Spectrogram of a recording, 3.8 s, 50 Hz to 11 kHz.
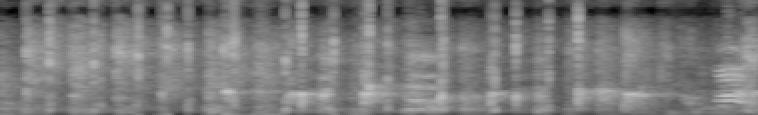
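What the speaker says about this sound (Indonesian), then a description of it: "Tepuk tangan buat kelompok 2." A sixth-grade classroom claps for the second discussion group, a ragged burst of hand claps with voices talking over it throughout.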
